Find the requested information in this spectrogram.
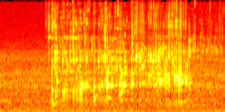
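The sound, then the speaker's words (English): Whiskey being poured as a small dram, a liquid stream that begins abruptly after a short quiet and runs steadily with bright gurgling splashes to the end. “perhaps open a packet of shortbread, perhaps pour yourself a nice little dram of whiskey.”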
